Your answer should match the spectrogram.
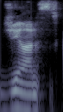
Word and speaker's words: Giannis: and Tim Hardaway Jr. is cowering in Giannis's crotch. – Say it with me. – It's just like, no, God. – Soft G. Giannis. It's like yogging.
